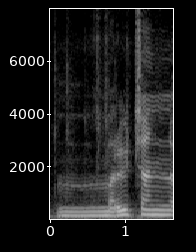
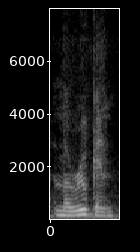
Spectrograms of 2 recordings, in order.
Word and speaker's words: Maruchan: funny because I've always I have mispronounced that for my whole life or as long as they've been around because I've always called them Moroccan and she I go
